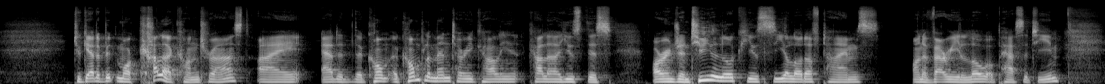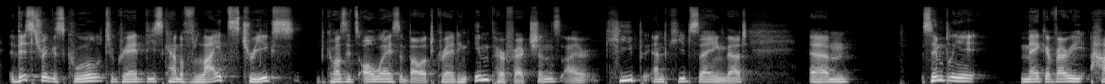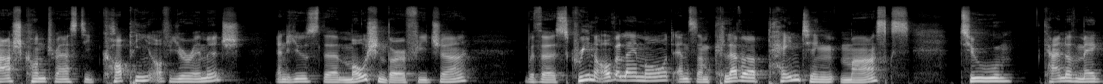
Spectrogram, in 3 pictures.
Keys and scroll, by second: 5.4 Return, 5.6 Delete, 13.5 ctrl+alt+shift+e, 15.3 ctrl+i, 27.9 Return.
